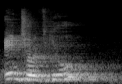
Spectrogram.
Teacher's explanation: For example, I can mention here the word interview, view, ends with the long vowel u, clear? But here I stress the first syllable, in, although the last syllable contains a long vowel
